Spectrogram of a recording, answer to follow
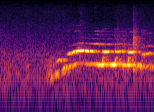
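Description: A woman's voice glides up and holds a long sung note, starting about three-quarters of a second in: a wordless exclamation of delight, carried on into further held notes.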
